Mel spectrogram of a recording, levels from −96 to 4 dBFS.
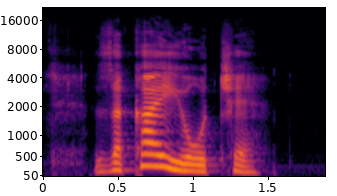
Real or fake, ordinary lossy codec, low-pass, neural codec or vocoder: real; none; 19.8 kHz; none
